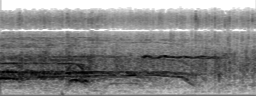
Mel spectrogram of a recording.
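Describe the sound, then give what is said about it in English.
Fairly quiet applause from an audience clapping for the fathers at a Father's Day gathering, a steady wash of many hands that stays fairly even across the short clip and eases off slightly toward the end. “If you're a dad, you guys can clap louder than that for the dads.”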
